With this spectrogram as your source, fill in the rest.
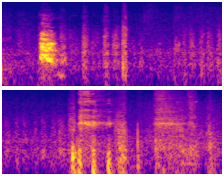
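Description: A large dog companion in the Final Fantasy XVI video game pants and whimpers softly in short bursts, with a louder breathy burst near the start and more panting toward the end, close and fairly quiet.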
